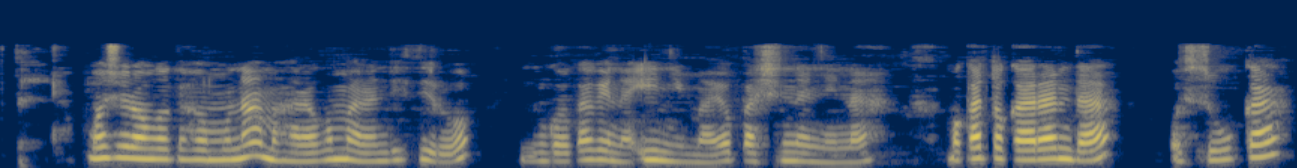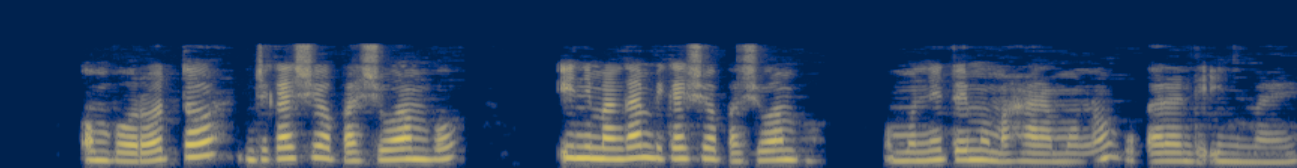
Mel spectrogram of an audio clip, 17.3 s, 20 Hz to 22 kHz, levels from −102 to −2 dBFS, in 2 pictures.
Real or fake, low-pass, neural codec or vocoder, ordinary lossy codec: real; 7.2 kHz; none; AAC, 48 kbps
